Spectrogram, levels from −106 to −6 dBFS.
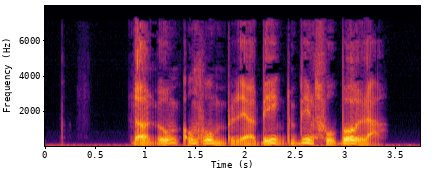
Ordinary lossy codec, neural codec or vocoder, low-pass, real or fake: MP3, 48 kbps; autoencoder, 22.05 kHz, a latent of 192 numbers a frame, VITS, trained on many speakers; 7.2 kHz; fake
